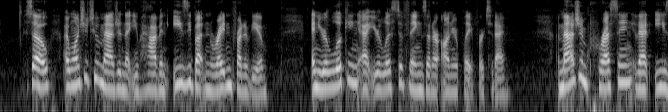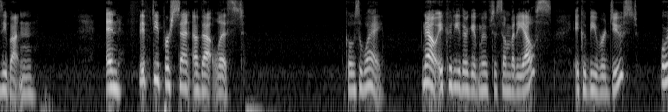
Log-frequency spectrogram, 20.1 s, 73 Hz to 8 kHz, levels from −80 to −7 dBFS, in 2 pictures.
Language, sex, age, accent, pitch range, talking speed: English, female, 20-39, American, 185-255 Hz, 175 wpm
